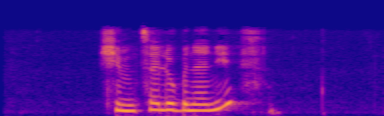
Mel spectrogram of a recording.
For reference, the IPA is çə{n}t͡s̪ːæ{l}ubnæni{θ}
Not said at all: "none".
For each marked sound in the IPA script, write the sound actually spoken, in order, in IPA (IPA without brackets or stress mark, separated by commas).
m, l, θ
